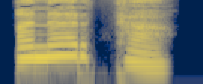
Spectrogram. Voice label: "ಅನೂರಾಧ", Kannada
